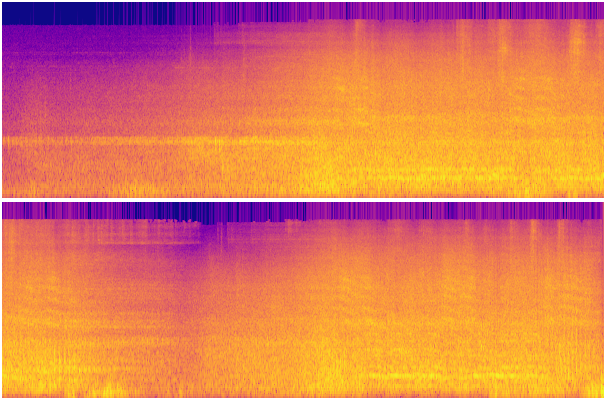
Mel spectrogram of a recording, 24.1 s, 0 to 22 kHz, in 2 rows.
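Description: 485-series "Raichō" limited express electric train approaching and passing close by on a curve. A steady high tone is heard at first, then the running noise grows to loud with wheels clicking over the rail joints. The noise dips about two thirds of the way through, then swells again.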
